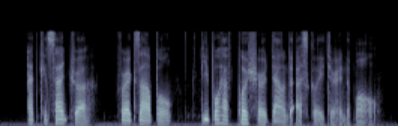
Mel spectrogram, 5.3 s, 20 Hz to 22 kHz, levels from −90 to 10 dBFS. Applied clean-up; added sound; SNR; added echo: neural diffusion model UNIVERSE++.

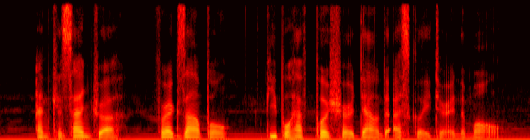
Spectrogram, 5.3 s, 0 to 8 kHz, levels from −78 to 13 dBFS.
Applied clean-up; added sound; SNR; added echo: none; Musical instrument; 13 dB; none.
